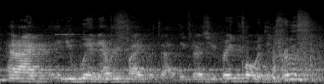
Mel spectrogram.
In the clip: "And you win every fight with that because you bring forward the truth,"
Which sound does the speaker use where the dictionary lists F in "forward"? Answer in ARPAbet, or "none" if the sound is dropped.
F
